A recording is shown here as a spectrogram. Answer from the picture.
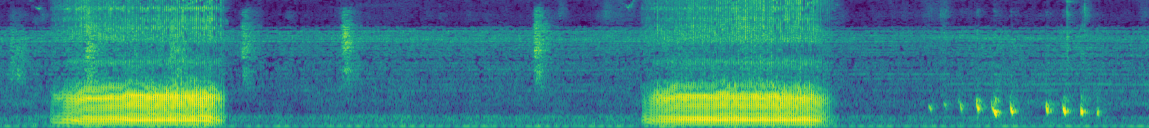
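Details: Sushi, a pet Shih Tzu, snoring: two long, rasping, droning snores about six seconds apart, each lasting nearly two seconds, followed by softer short snuffling clicks.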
